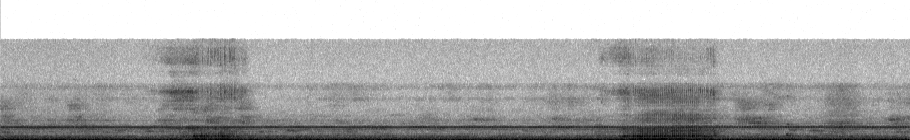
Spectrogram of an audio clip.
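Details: Sleeping overweight dog snoring: two slow, low snoring breaths about six seconds apart over a steady hum; ordinary snoring.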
